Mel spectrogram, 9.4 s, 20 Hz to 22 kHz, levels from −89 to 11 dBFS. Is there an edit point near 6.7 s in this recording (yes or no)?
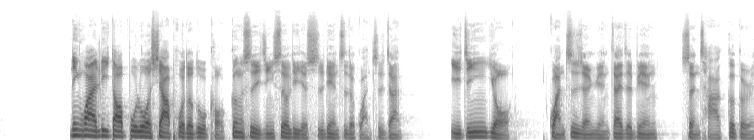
no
